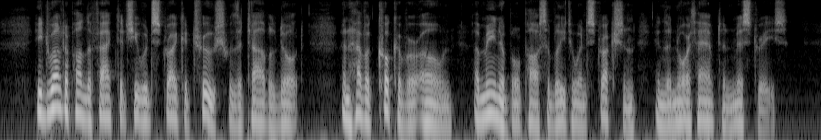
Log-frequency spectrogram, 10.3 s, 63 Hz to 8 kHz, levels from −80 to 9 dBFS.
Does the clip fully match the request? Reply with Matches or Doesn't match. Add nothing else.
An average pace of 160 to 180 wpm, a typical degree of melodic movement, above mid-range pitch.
Doesn't match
